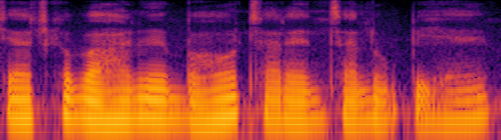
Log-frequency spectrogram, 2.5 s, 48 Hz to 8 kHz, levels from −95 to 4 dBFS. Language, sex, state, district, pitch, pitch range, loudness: Hindi, male, Arunachal Pradesh, Papum Pare, 100 Hz, 95-105 Hz, -20 LUFS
